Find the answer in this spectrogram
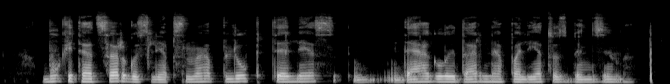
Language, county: Lithuanian, Vilnius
